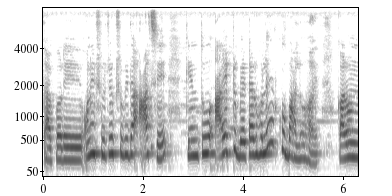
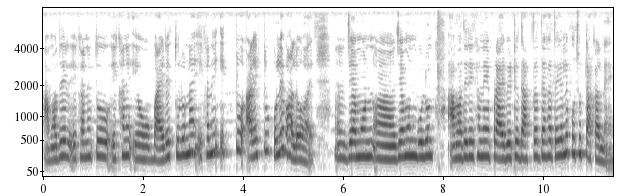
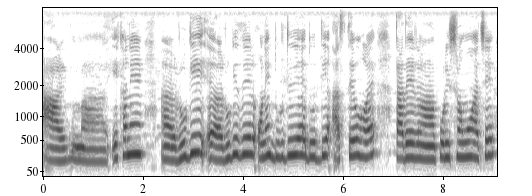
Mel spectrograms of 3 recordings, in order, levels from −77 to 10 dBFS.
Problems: none marked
